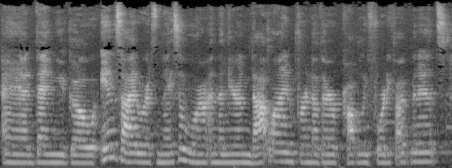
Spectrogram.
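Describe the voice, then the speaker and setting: A woman's voice: lowish voice, fairly even intonation, brisk, a bit bright. A young woman vlogger telling a story and giving advice in a casual, chatty, emphatic way. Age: young adult. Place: indoor room with a picture on the wall. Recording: roomy echo, distant mic, faint noise.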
